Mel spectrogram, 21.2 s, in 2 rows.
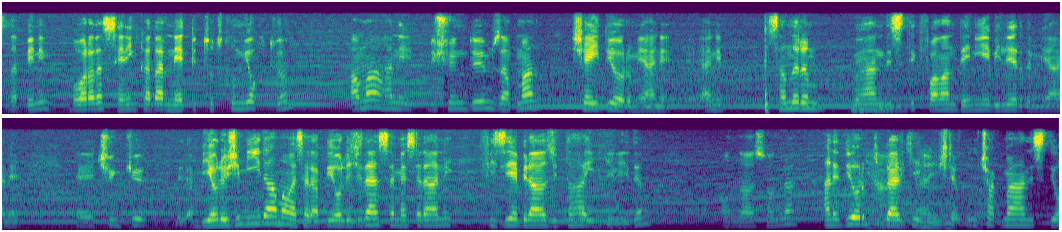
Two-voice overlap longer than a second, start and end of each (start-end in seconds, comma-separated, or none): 19.2-20.5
